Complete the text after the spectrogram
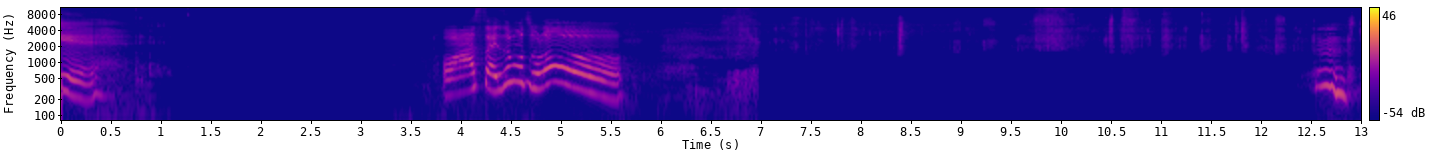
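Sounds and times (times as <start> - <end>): crunchy chewing: 6.5 - 13.0.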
